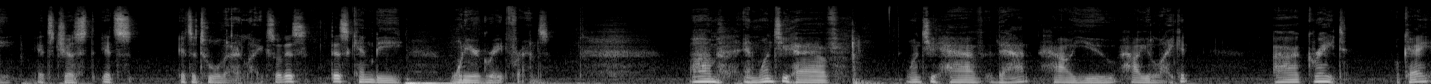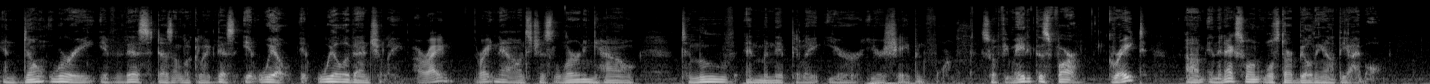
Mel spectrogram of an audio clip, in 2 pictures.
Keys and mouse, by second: 0.5-1.9 alt+right drag, 1.9-4.6 middle drag, 5.3 KP_3, 8.5 KP_Decimal, 8.7 middle click, 10.1 middle click, 10.3 middle click, 10.5 middle drag, 10.8-28.6 middle drag.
